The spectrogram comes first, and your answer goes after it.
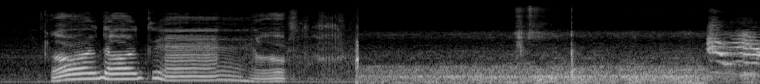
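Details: House cat meowing three times in quick succession, short harmonic cries with rising and falling pitch, followed by a few seconds of hissing room noise and a brief faint meow near the end.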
